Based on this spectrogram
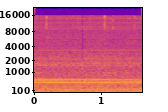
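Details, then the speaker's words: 2011 Nissan Rogue FWD with new balanced tires, road test up to 60 mph before replacing both front hub bearings; steady droning hum with a fixed note while coasting, slight pedal and steering wheel vibration, about 72–75 dB at 50–60 mph; worn front wheel bearing. "A nice hum, some vibration in my pedal, vibration in the steering wheel, slight."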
